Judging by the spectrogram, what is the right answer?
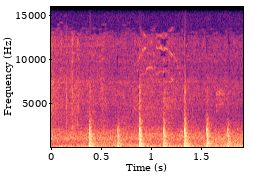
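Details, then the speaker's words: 2019 Toyota 86 TRD after installing a carbon hood and raising the latch so it would close: eight dull, hollow knocks about four per second as the hood rattles at the latch; owner considers adding foam. "don't want to hear that a little rattle what would you guys think"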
